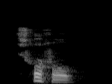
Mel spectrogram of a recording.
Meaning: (noun) 1. hoe (specifically a Dutch hoe) 2. shovel; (verb) inflection of schoffelen: 1. first-person singular present indicative 2. second-person singular present indicative 3. imperative
- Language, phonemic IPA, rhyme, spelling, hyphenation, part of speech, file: Dutch, /ˈsxɔ.fəl/, -ɔfəl, schoffel, schof‧fel, noun / verb, Nl-schoffel.ogg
